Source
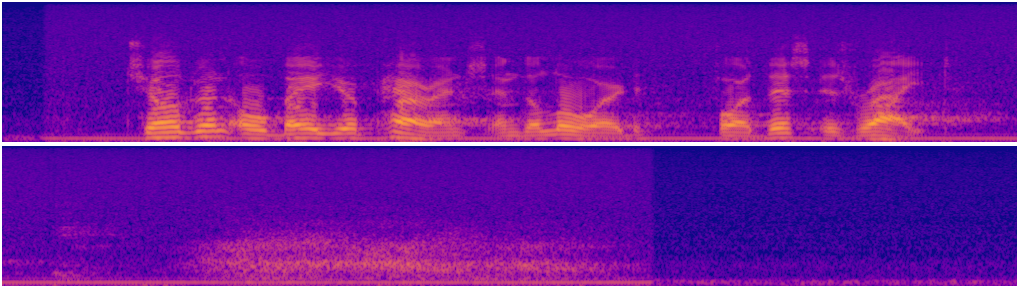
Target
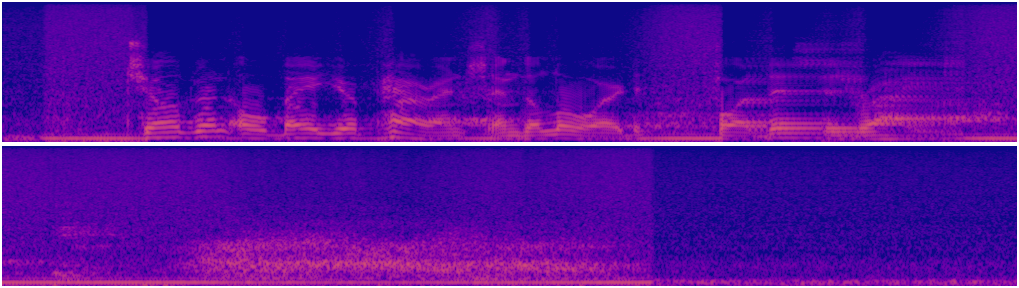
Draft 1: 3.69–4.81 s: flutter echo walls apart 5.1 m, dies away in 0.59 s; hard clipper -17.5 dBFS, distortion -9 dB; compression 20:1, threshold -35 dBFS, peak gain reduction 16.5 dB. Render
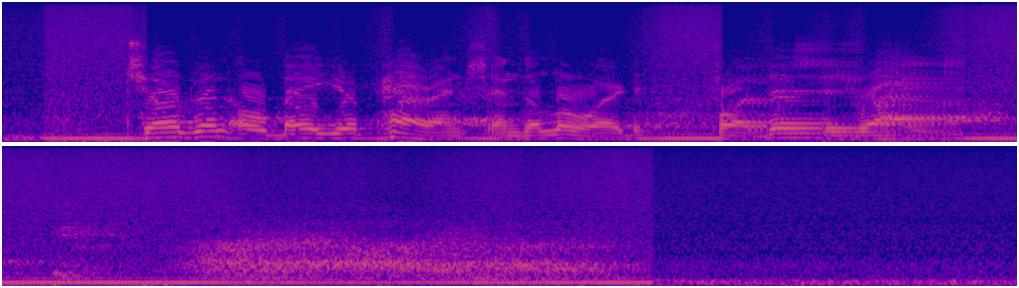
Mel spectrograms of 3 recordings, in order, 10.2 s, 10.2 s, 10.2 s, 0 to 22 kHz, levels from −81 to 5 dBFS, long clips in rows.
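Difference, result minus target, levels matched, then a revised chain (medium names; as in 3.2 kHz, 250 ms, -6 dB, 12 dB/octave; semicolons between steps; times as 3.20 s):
hard clipper: distortion +20 dB
3.69–4.81 s: flutter echo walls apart 5.1 m, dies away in 0.59 s; hard clipper -8 dBFS, distortion -29 dB; compression 20:1, threshold -35 dBFS, peak gain reduction 24.5 dB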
